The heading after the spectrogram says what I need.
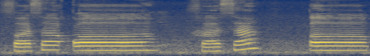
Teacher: کاف کو موٹا کر کے پڑھیں گے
